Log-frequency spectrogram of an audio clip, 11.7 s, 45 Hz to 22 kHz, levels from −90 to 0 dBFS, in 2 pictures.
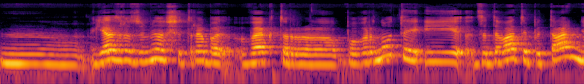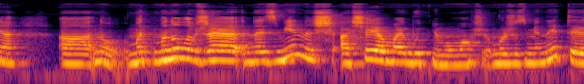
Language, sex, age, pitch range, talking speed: Ukrainian, female, 20-39, 190-230 Hz, 115 wpm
